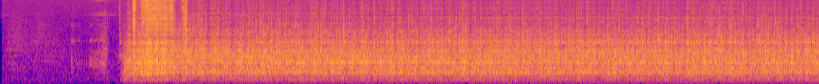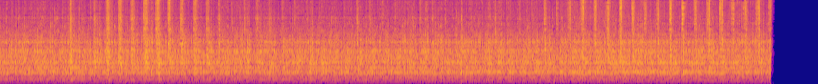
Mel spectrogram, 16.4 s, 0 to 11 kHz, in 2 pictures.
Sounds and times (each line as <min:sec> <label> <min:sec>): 0:00.9 Pencil sharpener 0:02.1
0:08.5 Pencil sharpener 0:16.0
